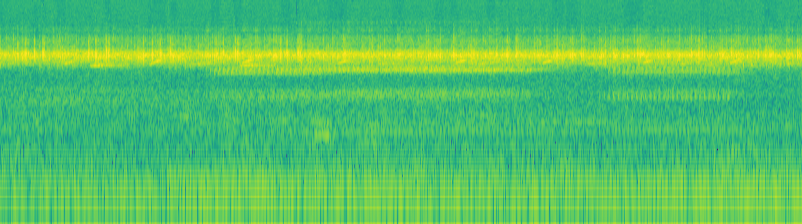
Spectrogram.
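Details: Swamp tree frogs at night in the North Carolina backwoods: continuous high-pitched chorus, with two lower buzzy trills, the first lasting nearly three seconds and the second about one second.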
